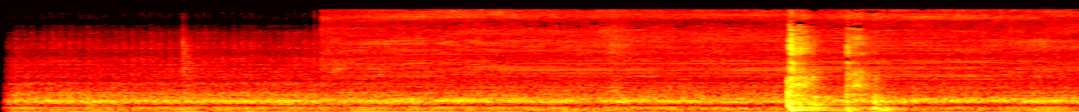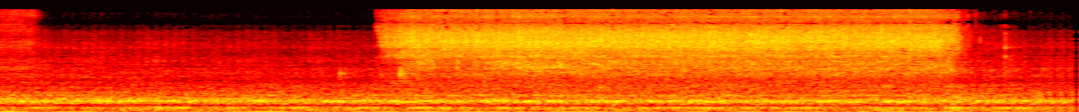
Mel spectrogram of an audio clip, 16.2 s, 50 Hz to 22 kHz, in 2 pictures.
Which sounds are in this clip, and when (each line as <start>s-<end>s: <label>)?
10.9s-16.0s: running water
